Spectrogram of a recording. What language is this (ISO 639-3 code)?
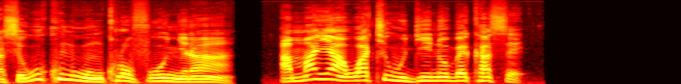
aka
